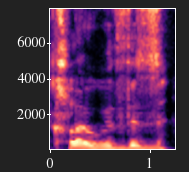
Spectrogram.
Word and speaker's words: clothes: If you struggle with pronouncing the word clothes perfectly with the th, then just drop the th and go straight to the z sound, and it's unlikely the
